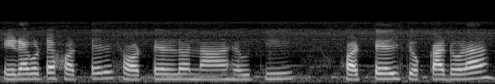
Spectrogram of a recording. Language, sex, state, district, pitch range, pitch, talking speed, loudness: Odia, female, Odisha, Khordha, 225-260 Hz, 240 Hz, 110 wpm, -18 LUFS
